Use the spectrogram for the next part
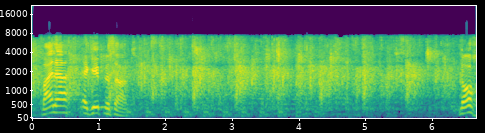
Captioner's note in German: Beifall bei der CDU und dem BÜNDNIS 90/DIE GRÜNEN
